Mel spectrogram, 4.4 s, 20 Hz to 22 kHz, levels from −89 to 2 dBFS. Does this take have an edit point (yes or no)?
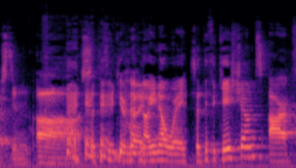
yes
